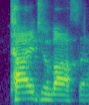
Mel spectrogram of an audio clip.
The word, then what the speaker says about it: Tai Tuivasa: Tai Tuivasa.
